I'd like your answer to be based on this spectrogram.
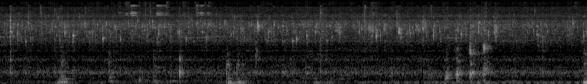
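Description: Chopped onions sizzle steadily in a hot pan with a little salt for egg pulao, a continuous close frying hiss broken by occasional stirring scrapes.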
